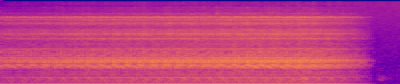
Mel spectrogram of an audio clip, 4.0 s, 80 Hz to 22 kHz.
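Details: Fengda FD-186 budget airbrush compressor, pressure dialed to 25, mic facing the compressor. A steady low hum with a fast, even piston-pump pulse, no knocks or rattles, then it switches off; healthy.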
